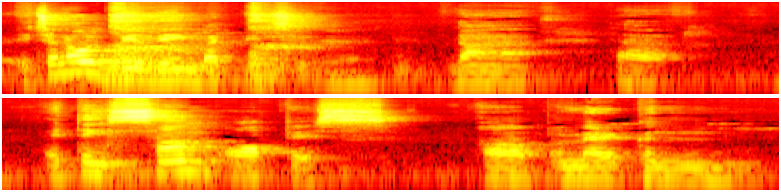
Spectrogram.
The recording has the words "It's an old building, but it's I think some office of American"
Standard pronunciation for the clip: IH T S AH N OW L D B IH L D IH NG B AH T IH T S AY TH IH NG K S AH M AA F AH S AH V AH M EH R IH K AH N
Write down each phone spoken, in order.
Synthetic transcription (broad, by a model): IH T S AH N OW L D B IH L D IH NG B AH T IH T S AY T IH NG K S AH M AA F AH S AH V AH M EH R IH K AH N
